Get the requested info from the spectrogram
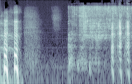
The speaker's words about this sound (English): Do you guys want to flush the toilet with me?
